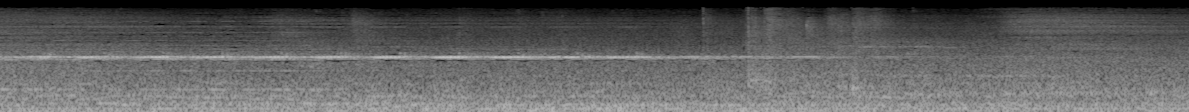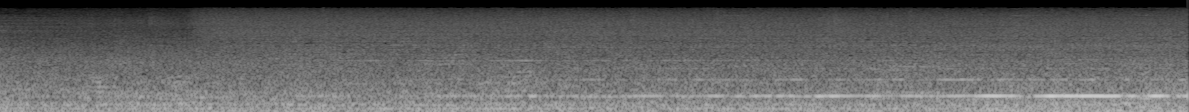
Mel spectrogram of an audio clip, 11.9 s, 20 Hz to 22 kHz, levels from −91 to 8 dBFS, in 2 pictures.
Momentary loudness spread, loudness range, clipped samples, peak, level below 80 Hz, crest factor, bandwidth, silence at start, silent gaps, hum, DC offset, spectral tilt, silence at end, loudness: 8 LU; 6 LU; under 0.1%; -8 dBFS; -34 dBFS; 14 dB; 16.5 kHz; 0 s; none; none; under 0.1%; -5 dB/octave; 0 s; -22 LUFS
